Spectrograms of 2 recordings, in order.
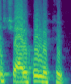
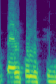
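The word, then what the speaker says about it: Chalcolithic: फिर चाल्कोलिथिक, चाल्कोलिथिक को हम कैल्कोलिथिक भी कहीं कहीं पढ़ने को आ जाता है, कहीं कहीं चाल्कोलिथिक अपना अपना प्रोनाउंसिएशन है, जैसे एड्रेस और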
